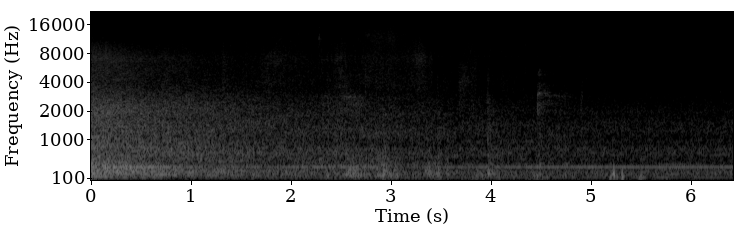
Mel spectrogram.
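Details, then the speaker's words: Superlectric Model 2072 two-speed box fan, new old stock, plastic-shelled motor: quiet fan with a faint, steady hum and slight whine, most audible on low speed; new motor hums, which may go away in time. "the motor does still have a little bit of a wine to it when it starts up then has kind of a hum when it runs but that may probably go away in time"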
